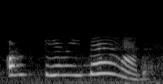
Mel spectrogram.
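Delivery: high small bear voice warning dad; a child's alarmed warning; worried little cub. Acted. Small bear warns his dad the bees are angry, high and worried.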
